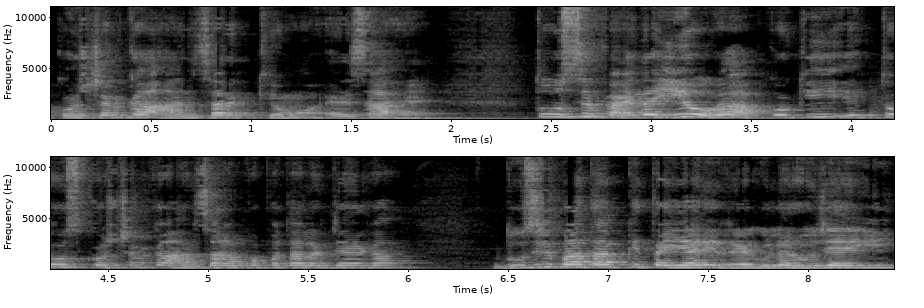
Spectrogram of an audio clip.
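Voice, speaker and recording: A man teaching an exam-prep lesson, working through each answer step by step and reciting grammar rules slowly. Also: high-pitched, fairly bright tone, roomy sound.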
